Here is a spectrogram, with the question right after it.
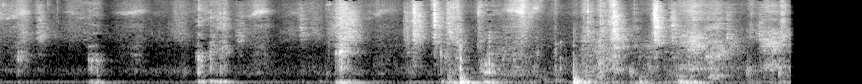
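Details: Boston Terrier named Yoda playing with a man's hands indoors, giving short broken whimpers and yips in uneven bursts about once a second, mixed with scuffling and rustling of hands and body.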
